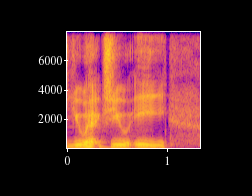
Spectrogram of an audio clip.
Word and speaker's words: UXUE: Uh I don't think it's pronounced you you shoe. I think it's UXUE.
